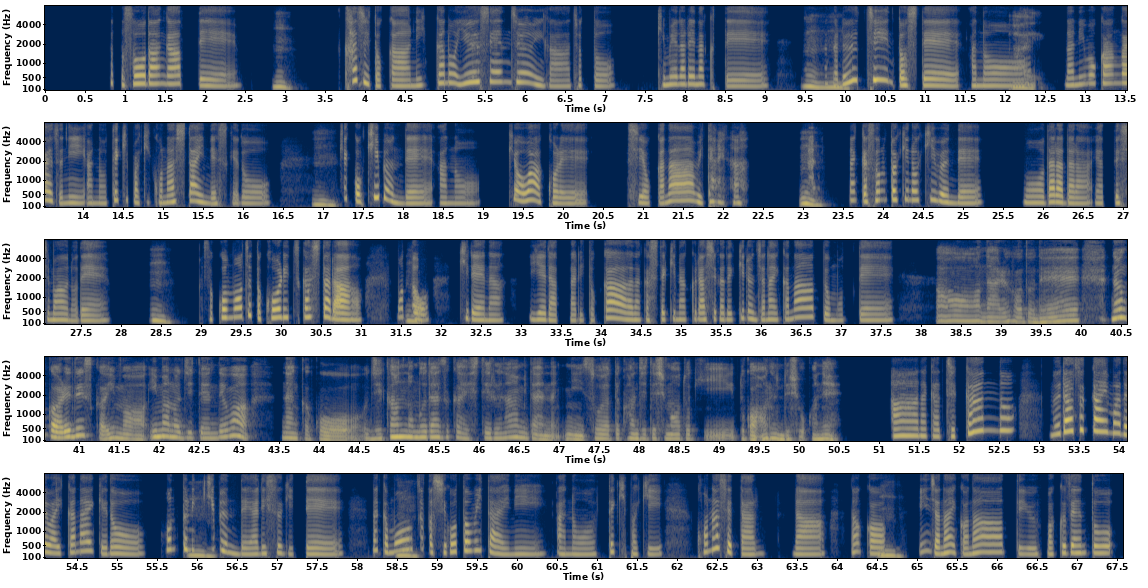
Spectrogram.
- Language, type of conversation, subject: Japanese, advice, 家事や日課の優先順位をうまく決めるには、どうしたらよいですか？
- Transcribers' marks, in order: laughing while speaking: "みたいな"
